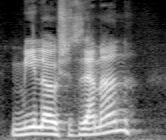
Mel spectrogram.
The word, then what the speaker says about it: Miloš Zeman: Anyway, the runoff election will be happening on the 26th between incumbent president Miloš Zeman, mm-hmm. I think I'm pronouncing that right, yep.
